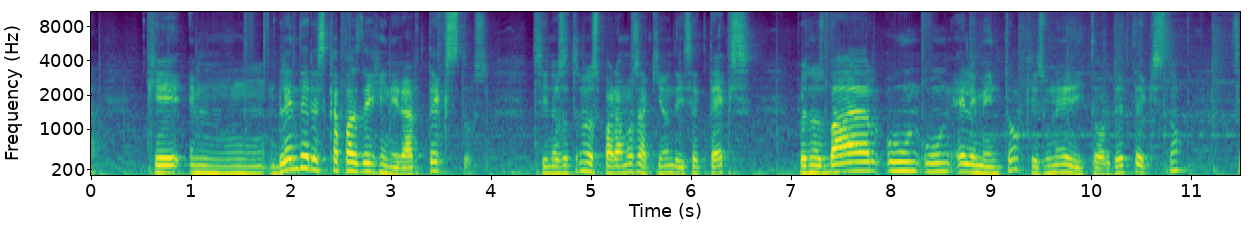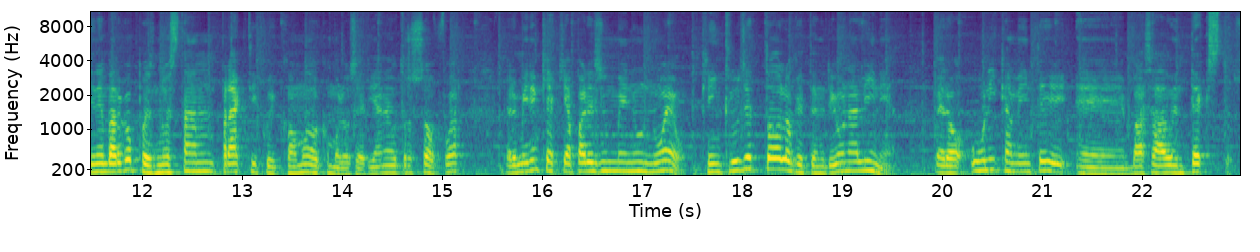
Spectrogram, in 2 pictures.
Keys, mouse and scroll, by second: 0.7-1.8 shift+middle drag, 3.1 shift+a, 10.9-11.6 shift+middle drag.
